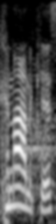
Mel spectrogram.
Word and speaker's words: Canonicus: Montanomy, thank you, and Canonicus, I got that one right.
